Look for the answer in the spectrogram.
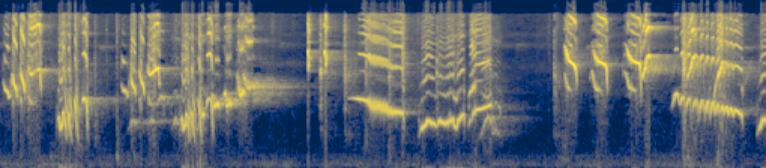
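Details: Forest white-rumped shama singing loudly and aggressively to provoke rivals: a varied, rich phrase mixing clear descending whistles, buzzy warbled trills and sharp harsh notes in fast bursts, with short silent breaks between phrases.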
